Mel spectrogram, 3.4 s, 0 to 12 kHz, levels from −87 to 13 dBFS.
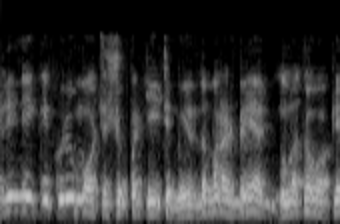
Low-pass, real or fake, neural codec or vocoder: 7.2 kHz; fake; codec, 16 kHz, 4 kbps, FunCodec, trained on Chinese and English, 50 frames a second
